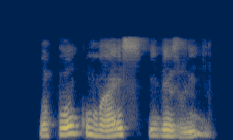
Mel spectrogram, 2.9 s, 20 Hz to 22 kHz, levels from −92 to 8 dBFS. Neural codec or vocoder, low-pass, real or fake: codec, 16 kHz, 1 kbps, FreqCodec, larger model; 7.2 kHz; fake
